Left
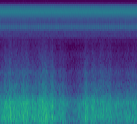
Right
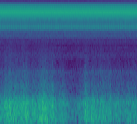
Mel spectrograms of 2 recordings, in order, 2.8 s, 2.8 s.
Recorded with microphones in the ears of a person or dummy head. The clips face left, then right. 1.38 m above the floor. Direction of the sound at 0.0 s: 60° right (ahead or behind).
